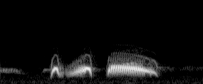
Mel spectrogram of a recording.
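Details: Single 'tiếng thúc' phrase from a spotted dove used as a lure: a sharp short coo sliding into a swelling note, then a long, slightly tremulous descending coo, clear and close.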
